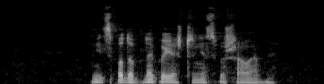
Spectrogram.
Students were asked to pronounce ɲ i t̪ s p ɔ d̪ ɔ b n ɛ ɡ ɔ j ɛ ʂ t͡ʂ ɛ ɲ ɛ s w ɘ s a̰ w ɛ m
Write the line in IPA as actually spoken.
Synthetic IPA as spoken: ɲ i t̪ s p ɔ d̪ ɔ b n ɛ ɡ ɔ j ɛ ʂ t͡ʂ ɛ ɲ ɛ s w ɘ ʂ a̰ w ɛ m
